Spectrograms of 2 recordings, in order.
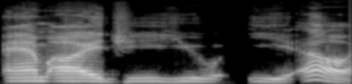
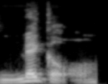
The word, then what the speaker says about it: Miguel: any what Latino it spell mi gu e l and how do you say that Miguel yeah how is it spelled MiG GTL Miguel that's still Miguel to anyone who can speak Latino names pronounced Latino names with E no is sounding names you know it's yeah for me it was straightforward I was very confused as to why people would think it's niggle like who who in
